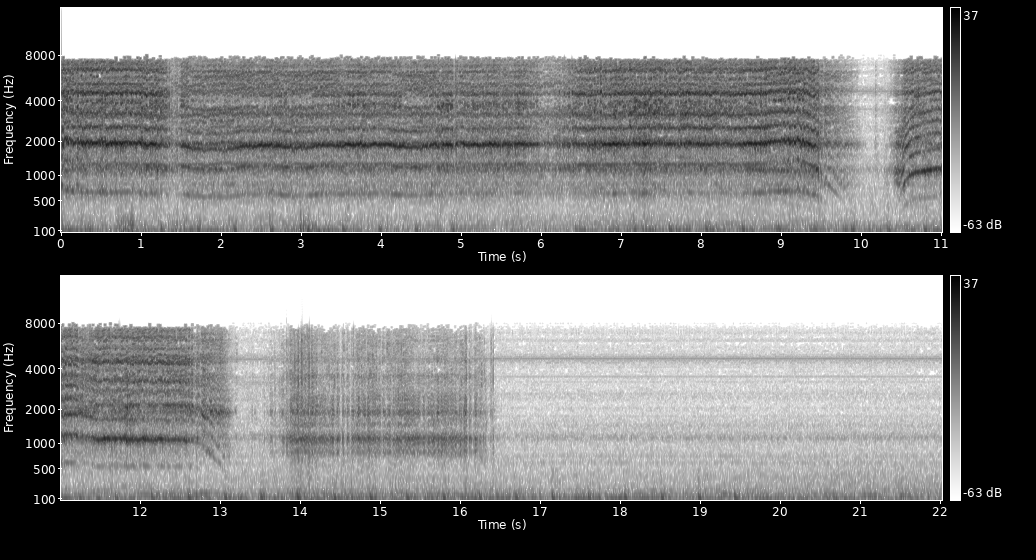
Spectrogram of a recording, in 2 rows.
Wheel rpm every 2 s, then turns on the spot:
160, 160, 170, 160, 130, 110, 70, 30, 10, 0, 0.
12-18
